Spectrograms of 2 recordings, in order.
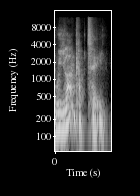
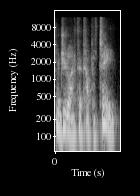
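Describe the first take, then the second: First: Words are squeezed together and heavily reduced. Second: Words are linked with weak schwa vowels. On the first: "And perhaps if they're in the U K, even" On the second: "With some of the features of fast speech, uh, linking the uh sound schwa"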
